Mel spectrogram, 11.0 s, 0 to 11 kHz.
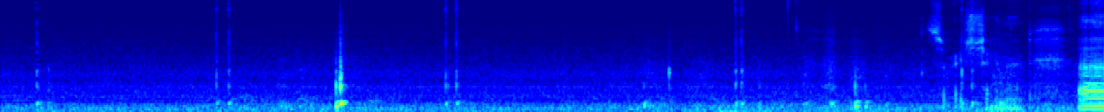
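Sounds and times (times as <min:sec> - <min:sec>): computer mouse clicks: 0:00.3 - 0:00.6, 0:02.1 - 0:02.4, 0:04.4 - 0:04.7, 0:06.6 - 0:08.0.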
